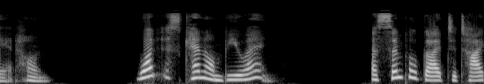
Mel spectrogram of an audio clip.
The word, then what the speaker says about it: Kanom Buang: If you want to say it like a local, try Kanom Buang. Say it with a soft KH and a clear Buang at the end.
